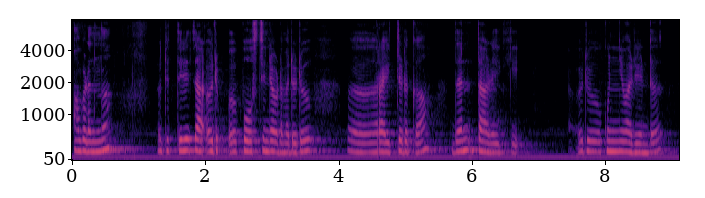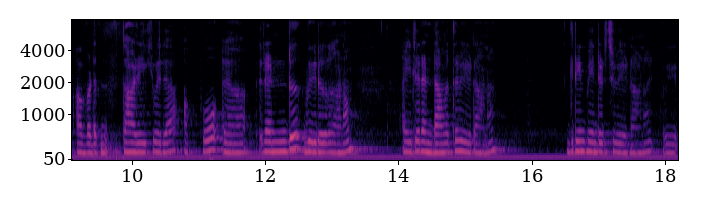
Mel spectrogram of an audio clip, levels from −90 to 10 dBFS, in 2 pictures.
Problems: low volume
